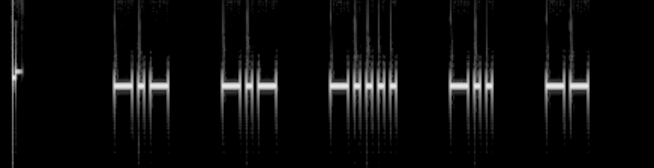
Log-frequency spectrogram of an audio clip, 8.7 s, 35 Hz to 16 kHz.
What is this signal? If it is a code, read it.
Morse code, heard as a keyed tone, about 15 wpm, spaced as for 9 wpm, 700 Hz. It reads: KK6DM
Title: USA Call Signs - 5 Characters - 3x Character Spacing - 15wpm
